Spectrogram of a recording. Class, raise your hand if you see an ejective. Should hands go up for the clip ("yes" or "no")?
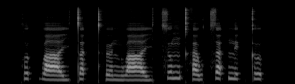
no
